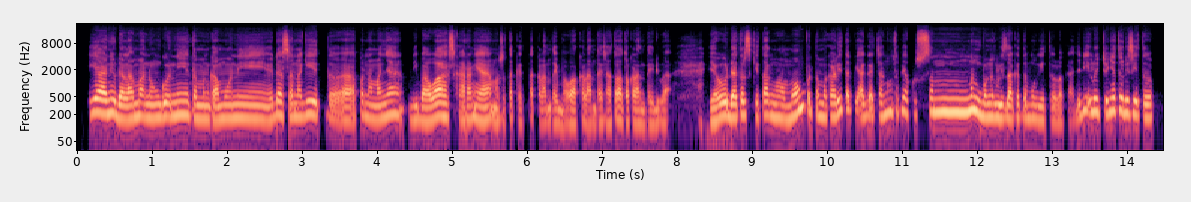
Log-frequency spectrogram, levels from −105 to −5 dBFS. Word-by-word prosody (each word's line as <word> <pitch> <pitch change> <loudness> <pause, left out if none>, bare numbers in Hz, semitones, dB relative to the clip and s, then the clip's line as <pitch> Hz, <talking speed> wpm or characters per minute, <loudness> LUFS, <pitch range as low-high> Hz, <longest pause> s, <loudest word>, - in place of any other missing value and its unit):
"Iya, 220 -1 +7
nih, 210 -2 +2
udah 165 - +6
lama 175 +4 0
nunggu 170 +2 +1
nih 195 0 0
temen 160 -2 -2
kamu 155 +2 -1
nih, 165 -1 -2 0.3
udah 200 - +1
sana 175 0 -3
git 200 -1 +1
eee, 150 - -2
apa 195 - -6
namanya, 165 +2 -3 0.2
di 150 +1 -8
bawah 165 +5 +4
sekarang 155 -2 -4
ya." 145 +1 +1
Maksudnya 70 - -7
kita - - -16
ke - - -16
lantai - - -8
bawah, - - -3
ke - - -9
lantai - - -8
1 - - -10
atau 135 - -5
ke 135 - -8
lantai 120 -1 -6
2. 130 - -11 0.5
Ya 140 +4 +1
udah, 180 -2 +5
terus 195 -1 0
kita 195 +2 -2
ngomong 175 - +1
pertama 180 - -4
kali 180 +5 +2
tapi 255 0 -4
agak 170 - -3
canggung, 210 +5 -3
tapi 235 -1 -4
aku 195 -2 -13
seneng 230 +1 +5
banget 175 0 0
bisa 165 -2 +1
ketemu 165 -1 -6 0.2
gitu 65 - -10
loh 65 - -9
Kak, - - -18
jadi 230 -2 -2
lucunya 230 +1 +2
tuh 240 - +4
di 215 - +2
situ. 190 -5 0
180 Hz, 230 wpm, -24 LUFS, 160-205 Hz, 0.5 s, Iya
